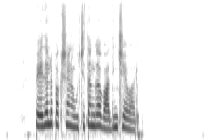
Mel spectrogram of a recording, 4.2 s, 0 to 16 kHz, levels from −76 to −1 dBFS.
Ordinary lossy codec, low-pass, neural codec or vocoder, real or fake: none; 14.4 kHz; none; real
